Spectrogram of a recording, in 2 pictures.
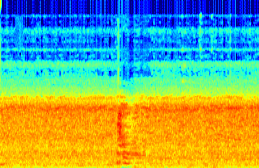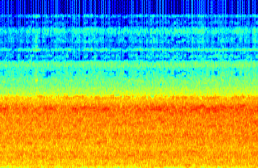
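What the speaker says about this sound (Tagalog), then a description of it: "Eh, since ngayon, malakas ang agos" A strong river current at Wawa Dam rushes in a loud, continuous broadband roar, close and steady throughout with a brief faint disturbance near the start.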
